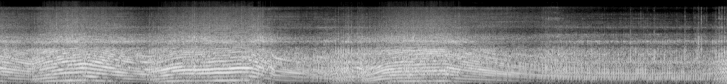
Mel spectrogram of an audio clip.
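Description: Saw revs up cleanly into each cut, pitch dipping under load and recovering crisply; strong, healthy running engine.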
